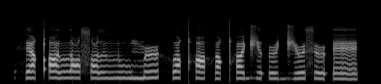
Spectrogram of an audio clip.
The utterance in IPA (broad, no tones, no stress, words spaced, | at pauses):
hɛqʼɔlːɔsˤo lːu mə˞ hoqʰɔho qʰud͡ʒəʔə˞ d͡ʒə˞sə˞ ʔɛ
